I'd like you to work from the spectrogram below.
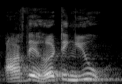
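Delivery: high, loud concerned question; acted urgent check on her. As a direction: call out to someone far away.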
